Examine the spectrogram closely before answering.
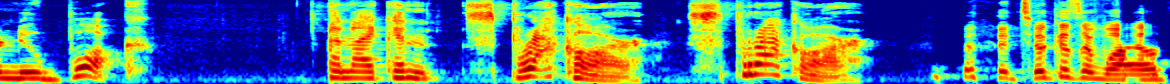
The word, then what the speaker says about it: Sprakkar: We talked about her new book, and I can Sprakkar. It took us a while to figure out how to say it. It's Sprakkar, and it's Iceland's extraordinary women and how they are changing the world.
